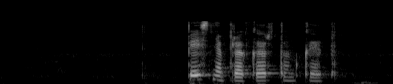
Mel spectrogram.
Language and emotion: Russian, neutral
